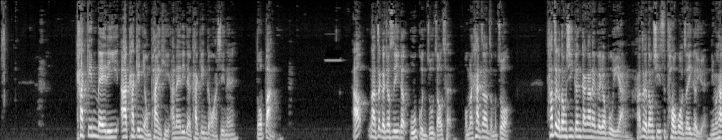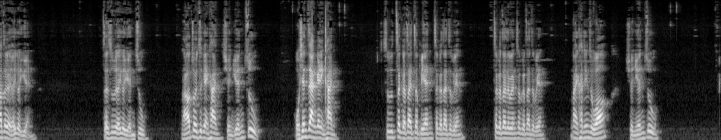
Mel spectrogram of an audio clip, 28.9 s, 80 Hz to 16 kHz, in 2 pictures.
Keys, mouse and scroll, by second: 2.6 click, 6.9 scroll up 1, 7.4 scroll down 1, 9.1 scroll down 1, 12.1 scroll down 1, 12.7 shift+middle click, 21.1 click, 25.6 middle click, 27.7 click.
